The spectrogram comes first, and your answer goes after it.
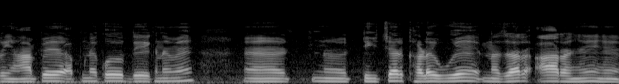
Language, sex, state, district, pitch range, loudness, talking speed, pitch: Hindi, male, Bihar, Sitamarhi, 135-150 Hz, -25 LUFS, 145 wpm, 140 Hz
